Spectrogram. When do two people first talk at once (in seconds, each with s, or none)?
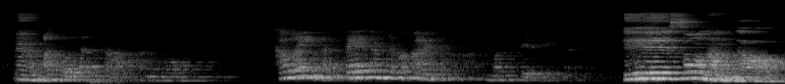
none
